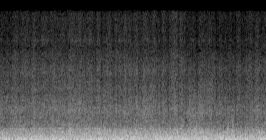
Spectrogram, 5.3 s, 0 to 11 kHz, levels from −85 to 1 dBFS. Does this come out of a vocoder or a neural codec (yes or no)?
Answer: no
